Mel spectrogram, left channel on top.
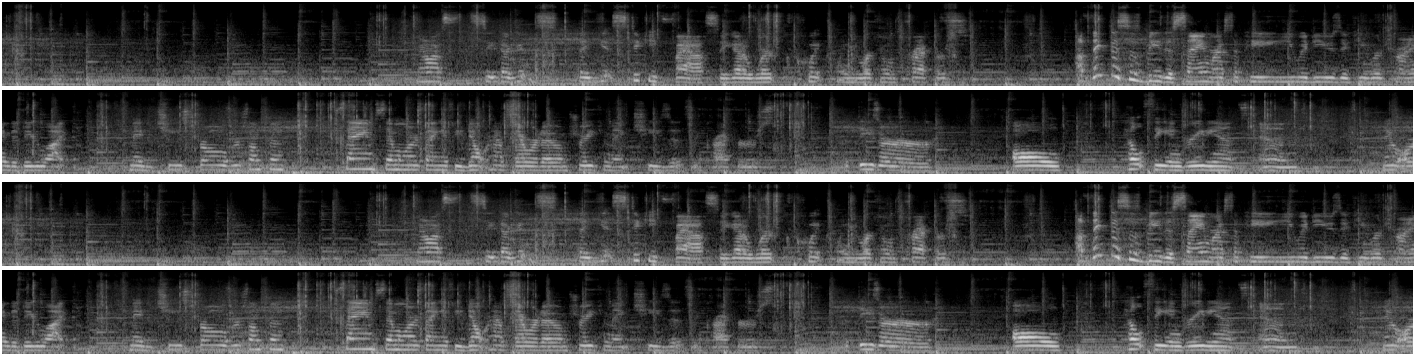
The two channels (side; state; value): both; normal; correlation 0.96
